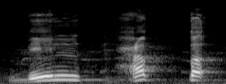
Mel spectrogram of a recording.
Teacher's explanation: Bir de lye bağlıyoruz bil burada duracak var Normalde Hakk Ama hak diye durmamız gerekiyor kalkale yaparak şeddeli olduğu için sert kalkale bil hak bu şekilde durmamız gerekiyor C bilak okuyalım Fe uzatmam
